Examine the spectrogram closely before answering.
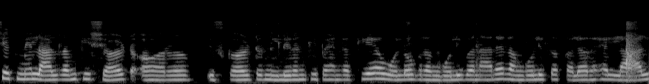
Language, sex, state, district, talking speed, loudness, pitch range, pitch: Hindi, female, Chhattisgarh, Raigarh, 230 wpm, -27 LUFS, 210-230 Hz, 215 Hz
